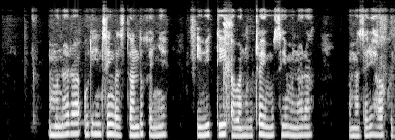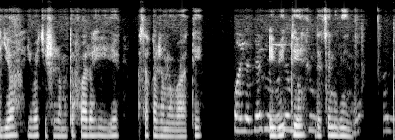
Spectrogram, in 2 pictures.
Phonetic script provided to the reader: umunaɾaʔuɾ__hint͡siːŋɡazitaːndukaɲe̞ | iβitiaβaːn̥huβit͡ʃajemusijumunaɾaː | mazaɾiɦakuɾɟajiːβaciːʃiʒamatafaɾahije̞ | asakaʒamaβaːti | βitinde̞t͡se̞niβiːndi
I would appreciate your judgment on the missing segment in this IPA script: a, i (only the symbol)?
i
